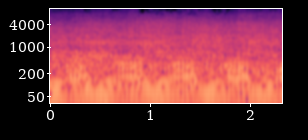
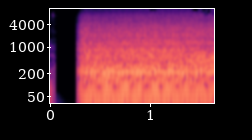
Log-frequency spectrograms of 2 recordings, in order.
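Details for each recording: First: Small 5.7 hp generator, started the morning after a night's running during a blackout: engine note pulses about twice a second, pitch hunting up and down at idle; surging, low idle jet needs cleaning, probably some dirt in it. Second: Generator after carburettor cleaning and reassembly: steady, even engine drone with a constant low hum and no hunting or surging. It now runs smoothly and beautifully.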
